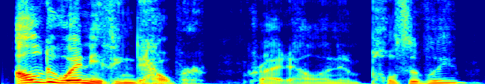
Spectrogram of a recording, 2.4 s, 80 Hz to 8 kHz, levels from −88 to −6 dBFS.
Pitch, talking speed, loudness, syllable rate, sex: 135 Hz, 220 wpm, -19 LUFS, 8.0 syllables/s, male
